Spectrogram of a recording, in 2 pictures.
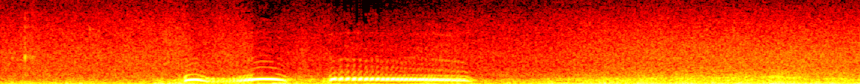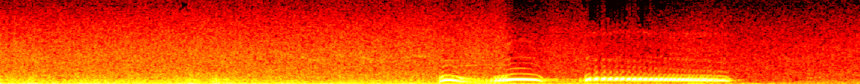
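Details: Decoy spotted dove cooing to stimulate wild males: two phrases, each with two curving short notes and a sustained coo, set against a steady low rumbling background noise.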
